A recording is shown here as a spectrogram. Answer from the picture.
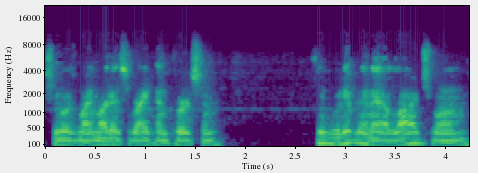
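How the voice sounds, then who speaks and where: A man's fairly low, somewhat breathy voice keeps a moderate pace, its intonation fairly even. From Czechoslovakia (Hungarian-annexed region). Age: 90s. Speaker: Holocaust survivor and speaker. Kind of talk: testimony. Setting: video call.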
